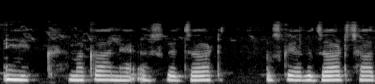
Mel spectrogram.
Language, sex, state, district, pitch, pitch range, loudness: Hindi, female, Rajasthan, Bikaner, 200 Hz, 200-210 Hz, -15 LUFS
